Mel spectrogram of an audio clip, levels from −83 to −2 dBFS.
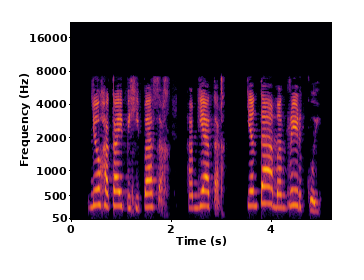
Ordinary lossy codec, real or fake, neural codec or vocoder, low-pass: AAC, 32 kbps; real; none; 7.2 kHz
